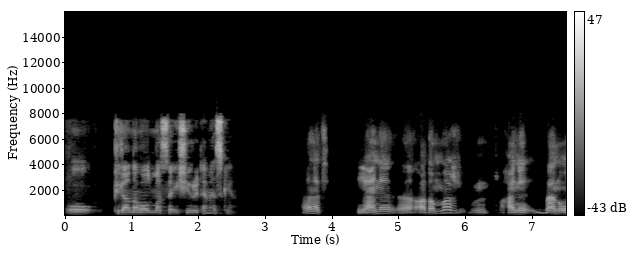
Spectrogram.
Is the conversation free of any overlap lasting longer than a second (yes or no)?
yes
